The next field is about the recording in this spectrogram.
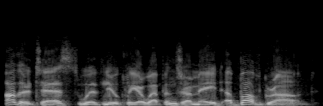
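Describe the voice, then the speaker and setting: An American man narrating a 1960 educational film in a formal, measured, authoritative way, on a vintage film soundtrack. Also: lowish voice, sing-song, a bit bright. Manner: formal, measured, authoritative delivery with emphatic phrasing.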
